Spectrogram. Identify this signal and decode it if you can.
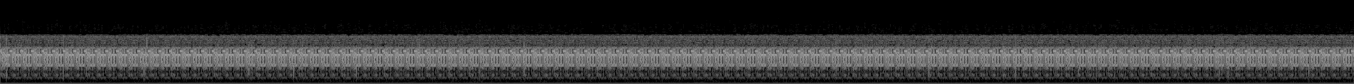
Two-tone teleprinter signal, about 170 Hz shift.
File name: uploader / 18-49-40 hz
